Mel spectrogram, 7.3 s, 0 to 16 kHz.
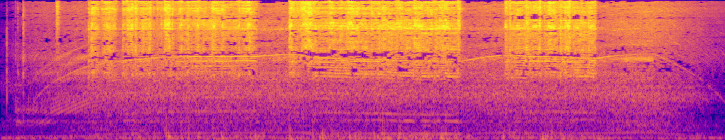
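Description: Small handheld power tool with an abrasive head cleaning the positive terminal end of a salvaged 18650 lithium-ion cell ready for spot welding. The motor spins up with a rising whine, grinds against the metal in three bursts, and winds down near the end.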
